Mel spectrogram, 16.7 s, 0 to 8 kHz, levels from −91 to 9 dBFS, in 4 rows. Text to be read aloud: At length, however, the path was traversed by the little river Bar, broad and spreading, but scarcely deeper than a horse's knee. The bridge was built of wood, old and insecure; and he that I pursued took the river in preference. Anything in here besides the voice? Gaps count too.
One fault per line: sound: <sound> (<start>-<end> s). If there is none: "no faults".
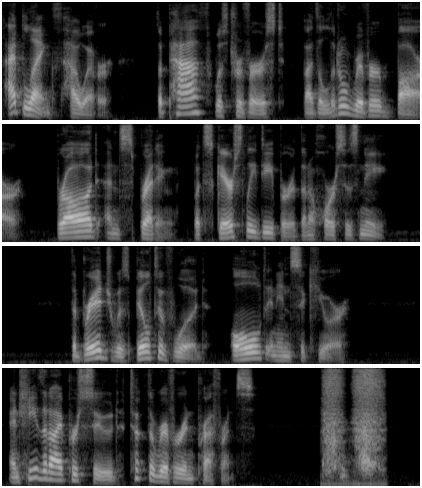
sound: sniff (15.7-16.4 s)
